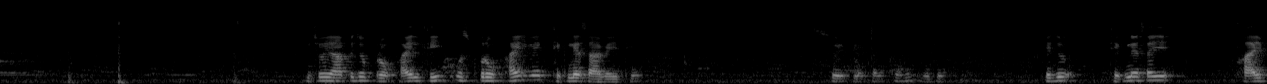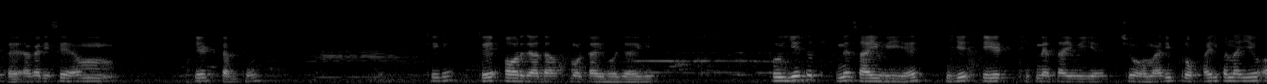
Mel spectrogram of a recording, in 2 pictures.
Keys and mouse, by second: 0.6 shift+middle click, 1.6 ctrl+middle click.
